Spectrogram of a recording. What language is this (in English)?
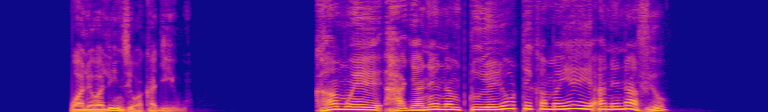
Swahili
